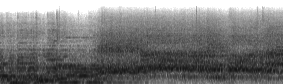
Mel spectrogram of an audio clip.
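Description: Latin dance music with a pulsing bass line playing over a sound system, breaking off about a second and a half in, after which a crowd cheers and shouts.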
